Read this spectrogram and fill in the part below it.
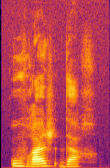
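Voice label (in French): "ouvrage d'art", French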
